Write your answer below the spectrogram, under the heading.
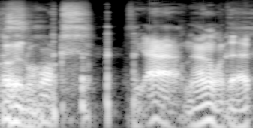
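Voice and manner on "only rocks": put-on French-Canadian accent, quieter. Chiming in on a story about a French-Canadian guy, imitating French-Canadian accent. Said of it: "the way he said rocks".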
